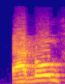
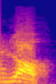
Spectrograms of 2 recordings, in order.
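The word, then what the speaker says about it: Adolf: ডলফ Hitler. আমরা কিন্তু বলি ডলভ। নট ডলভ। কি হবে? ডলফ Hitler.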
